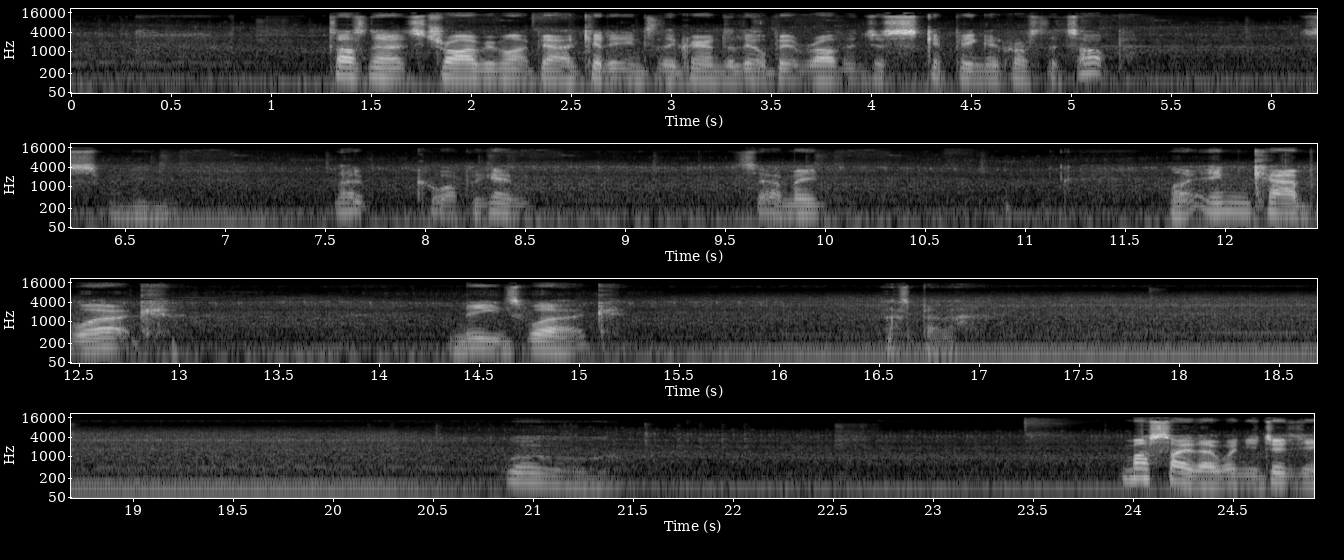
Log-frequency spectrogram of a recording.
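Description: A tractor engine rumbles steadily as it drives along.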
